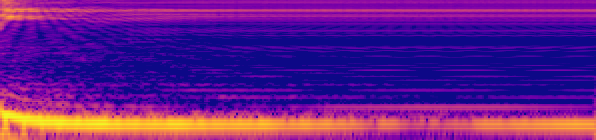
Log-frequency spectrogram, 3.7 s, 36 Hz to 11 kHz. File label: 808s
